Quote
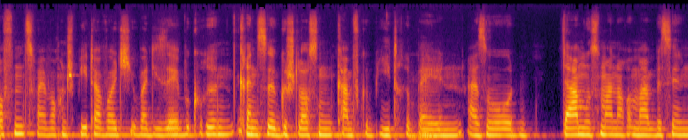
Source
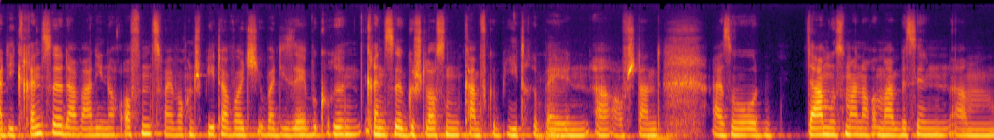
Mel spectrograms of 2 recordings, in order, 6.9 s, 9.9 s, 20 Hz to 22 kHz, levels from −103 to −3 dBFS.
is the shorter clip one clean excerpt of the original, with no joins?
no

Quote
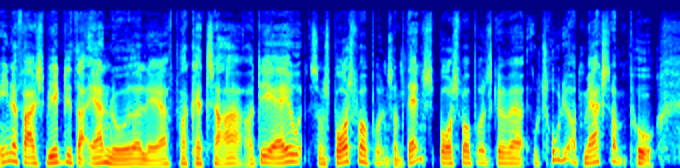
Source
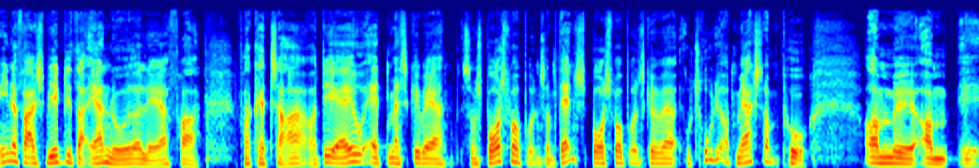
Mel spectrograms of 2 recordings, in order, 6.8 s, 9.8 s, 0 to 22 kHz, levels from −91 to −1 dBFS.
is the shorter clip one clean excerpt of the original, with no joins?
no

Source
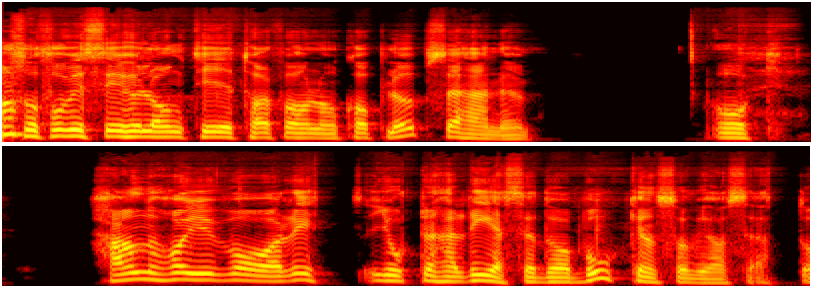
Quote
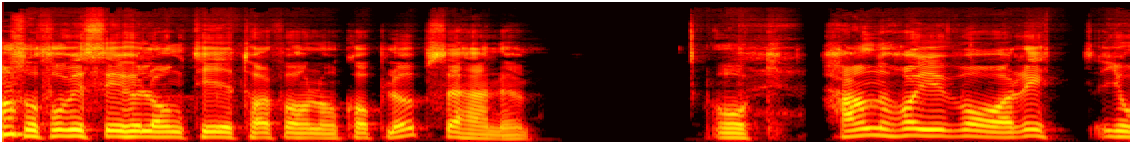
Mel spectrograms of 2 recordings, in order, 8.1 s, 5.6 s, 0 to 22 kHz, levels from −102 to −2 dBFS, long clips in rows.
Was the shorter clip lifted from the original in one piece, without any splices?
no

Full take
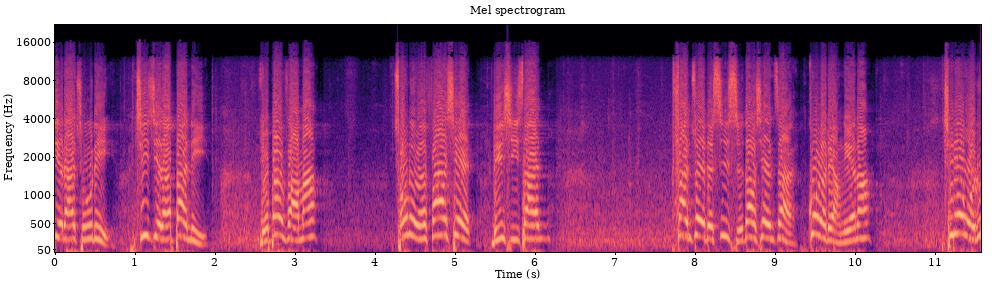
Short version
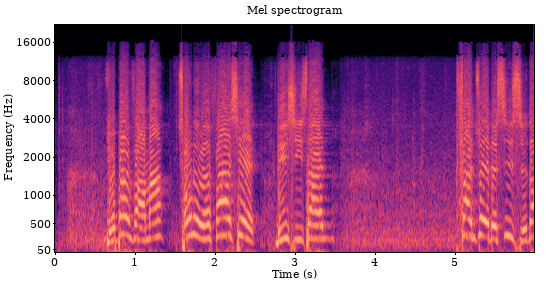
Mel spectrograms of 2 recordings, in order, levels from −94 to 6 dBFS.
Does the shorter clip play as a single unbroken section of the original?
no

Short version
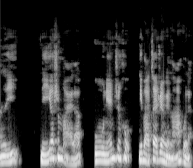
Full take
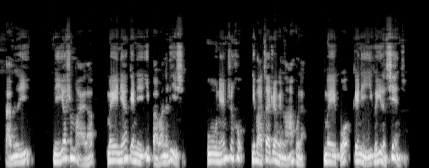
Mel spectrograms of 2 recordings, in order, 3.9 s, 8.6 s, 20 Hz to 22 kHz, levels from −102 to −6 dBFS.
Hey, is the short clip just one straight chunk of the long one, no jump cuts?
no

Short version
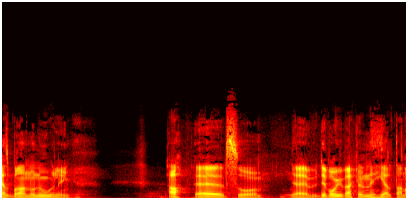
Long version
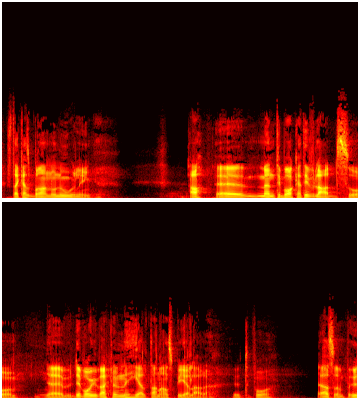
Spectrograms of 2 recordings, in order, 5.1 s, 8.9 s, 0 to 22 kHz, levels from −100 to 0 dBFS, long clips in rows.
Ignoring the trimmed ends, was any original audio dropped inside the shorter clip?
yes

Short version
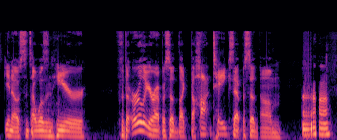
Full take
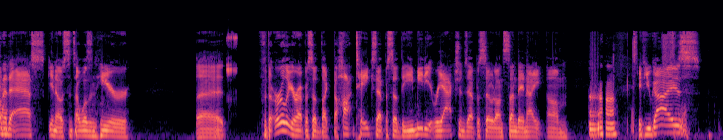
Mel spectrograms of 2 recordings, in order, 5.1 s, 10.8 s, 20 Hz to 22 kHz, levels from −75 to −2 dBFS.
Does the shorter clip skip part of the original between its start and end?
yes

